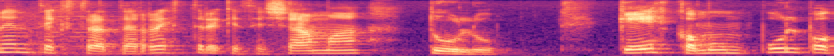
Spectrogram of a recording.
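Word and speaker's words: Cthulhu: Tulu, que se escribe C-T-H-U-L-H-U, Tulu, es una entidad cósmica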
